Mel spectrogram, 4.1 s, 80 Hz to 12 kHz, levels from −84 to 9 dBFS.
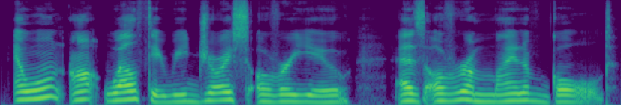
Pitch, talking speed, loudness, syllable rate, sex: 180 Hz, 190 wpm, -17 LUFS, 4.9 syllables/s, female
